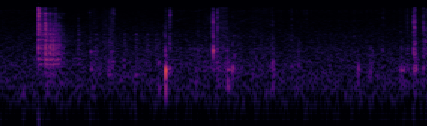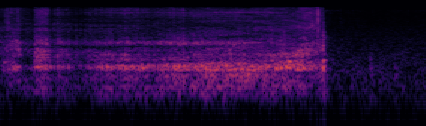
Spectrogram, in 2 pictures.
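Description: A few light clicks of handling, then a craft knife's blade drawn along the packing-tape seam of a cardboard box: about two seconds of steady scratchy cutting that stops abruptly.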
